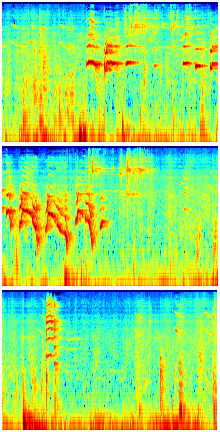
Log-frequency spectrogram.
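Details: A home-bred litter of chocolate Cockapoo puppies, a Cocker Spaniel and Poodle cross, produces overlapping high whines and squeals, some sliding downward, in a dense cluster midway, with handling noise and thumps around them.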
